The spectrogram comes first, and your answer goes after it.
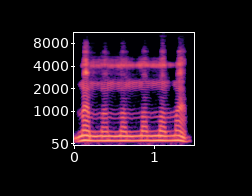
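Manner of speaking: soft, fading ma-ma-ma babble; baby babbling. Shown as a demonstration. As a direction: babble gently like an infant.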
